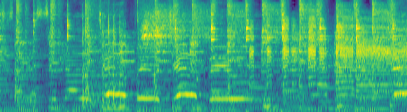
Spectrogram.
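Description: Instrumental break of a norteño cumbia: an accordion plays short up-and-down melodic figures over a steady bass line and an even cumbia percussion beat, with no singing.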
